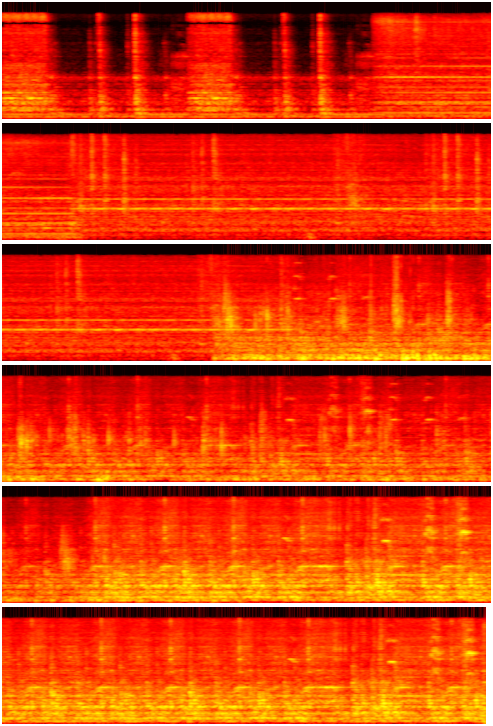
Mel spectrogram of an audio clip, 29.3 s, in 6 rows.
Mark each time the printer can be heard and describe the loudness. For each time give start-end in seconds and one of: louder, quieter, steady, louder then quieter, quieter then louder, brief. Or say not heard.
0.0-29.2 louder.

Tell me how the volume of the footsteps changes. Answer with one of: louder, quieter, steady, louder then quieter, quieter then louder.
quieter.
